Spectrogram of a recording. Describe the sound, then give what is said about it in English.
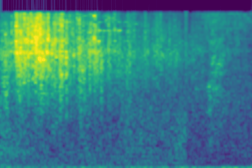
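A bomb dropped from above explodes in a loud, sustained roaring blast, with a deep low rumble and broad hiss filling the whole clip without letup. “Did somebody drop a bomb on us or something?”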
